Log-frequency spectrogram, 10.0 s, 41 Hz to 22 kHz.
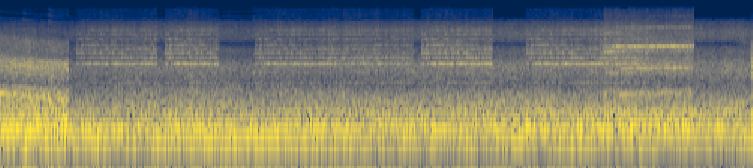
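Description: A New York subway 6 train runs in the OpenBVE simulator, a loud, constant rumble of wheels on track with a steady motor whine and intermittent squeals.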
